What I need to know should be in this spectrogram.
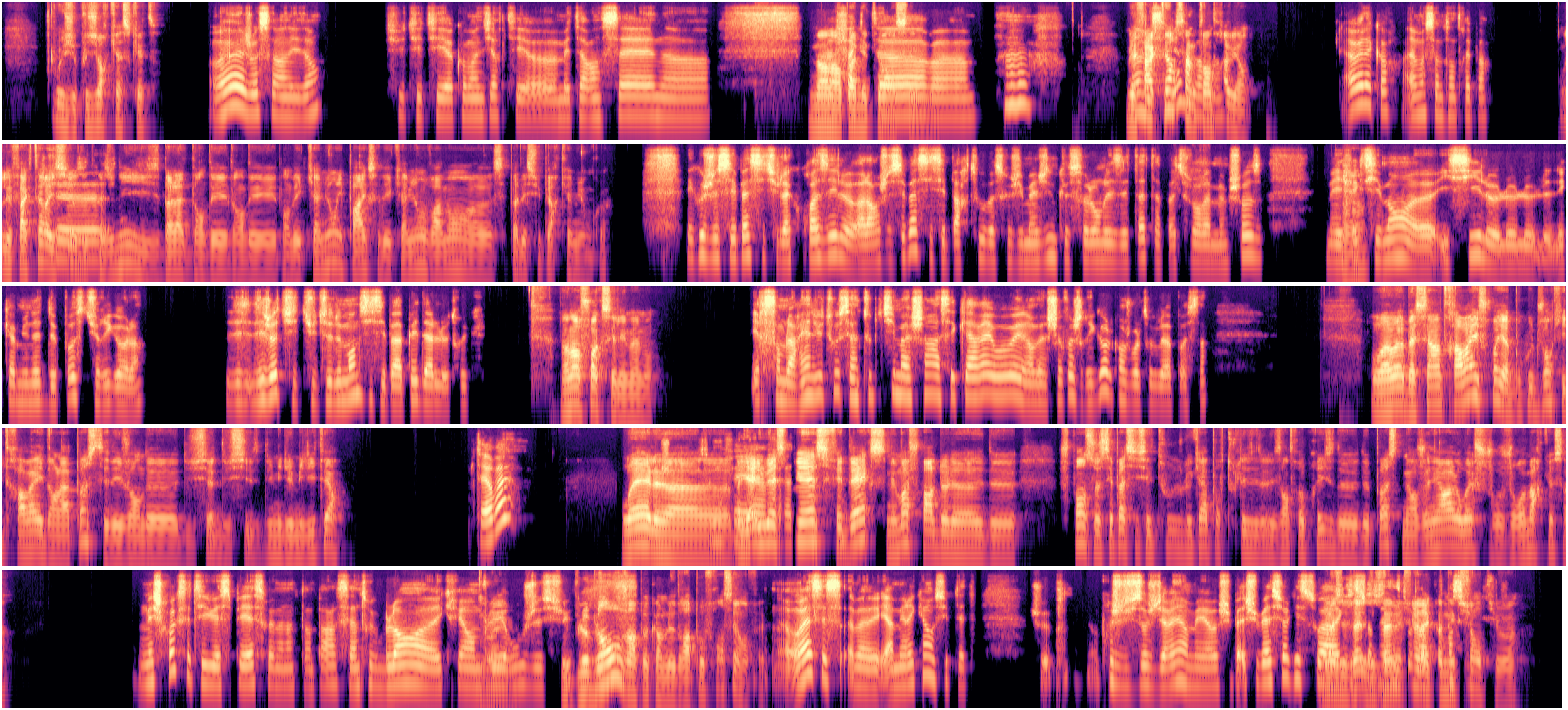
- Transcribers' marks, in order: laugh; unintelligible speech; other background noise; chuckle
- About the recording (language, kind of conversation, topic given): French, unstructured, Préférez-vous travailler sur smartphone ou sur ordinateur ?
